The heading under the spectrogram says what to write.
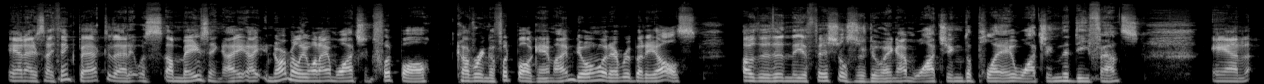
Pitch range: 145-170 Hz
